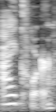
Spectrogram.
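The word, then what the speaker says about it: ichor: oozing H yes I recently learned that it's pronounced ior it is technically ior but it doesn't but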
